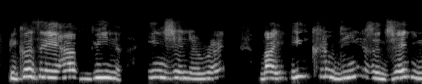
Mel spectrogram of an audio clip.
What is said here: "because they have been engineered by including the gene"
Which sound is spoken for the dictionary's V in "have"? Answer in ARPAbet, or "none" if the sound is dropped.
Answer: V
